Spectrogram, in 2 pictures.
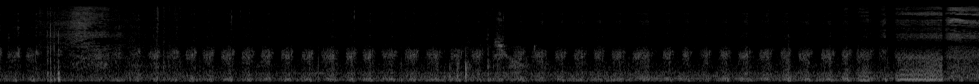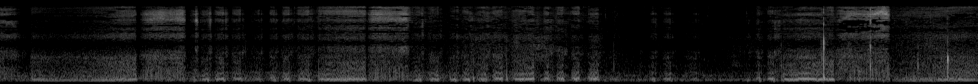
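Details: A hedgehog running through grass at night after being prodded with twigs, huffing and puffing in rapid soft repeated puffs, with rustling of grass, crickets and distant insect hum.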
